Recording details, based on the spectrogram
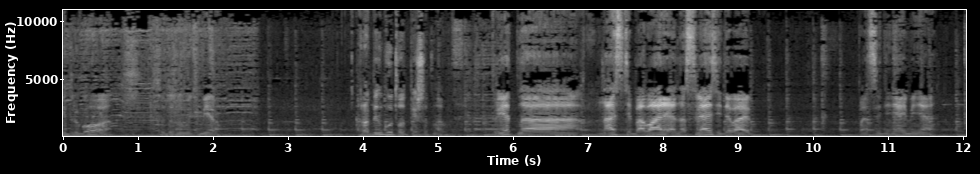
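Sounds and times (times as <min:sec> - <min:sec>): music from car radio: 0:00.0 - 0:12.0.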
